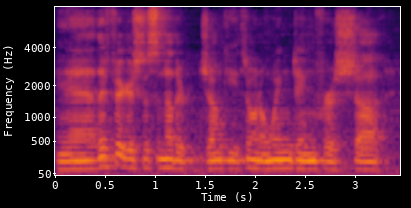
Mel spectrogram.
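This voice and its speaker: A man playing a world-weary, soft-hearted drug addict in a radio play, talking in halting slang. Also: on the low side, little pitch movement, close to an everyday voice. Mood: bitter, resigned. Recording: roomy, faint background noise.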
